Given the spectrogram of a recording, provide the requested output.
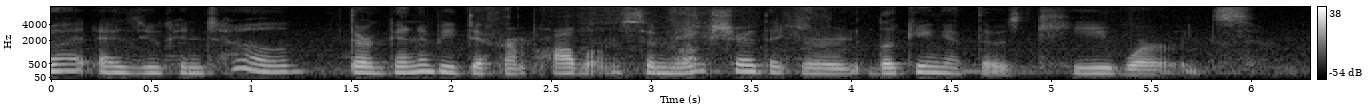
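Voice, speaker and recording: A quiet woman talks at a moderate pace with hardly any pauses. Her pitch is medium, with ordinary pitch variation. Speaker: teacher. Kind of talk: tutorial. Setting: district office.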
